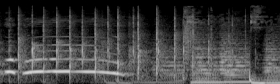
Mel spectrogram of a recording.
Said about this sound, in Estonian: nii et pange käed kokku, tehke kõvasti lärmi, tere tulemast saatesse,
